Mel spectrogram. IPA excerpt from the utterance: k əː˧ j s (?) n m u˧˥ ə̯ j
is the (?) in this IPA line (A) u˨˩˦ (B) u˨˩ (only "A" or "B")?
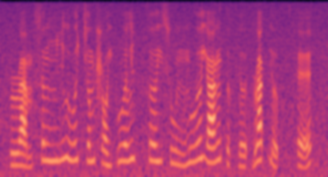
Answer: B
